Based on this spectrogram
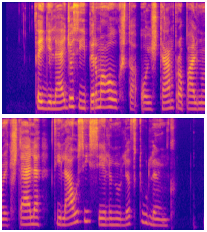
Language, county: Lithuanian, Vilnius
